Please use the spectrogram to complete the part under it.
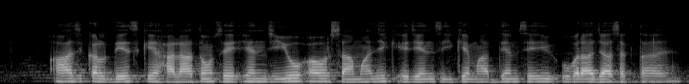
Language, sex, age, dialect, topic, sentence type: Hindi, male, 18-24, Kanauji Braj Bhasha, banking, statement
